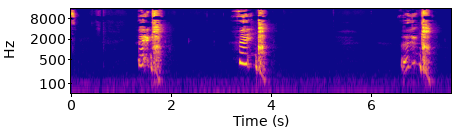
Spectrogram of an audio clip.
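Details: Three loud, forceful sneezes from a woman, each a sharp intake then an explosive burst, in a quiet room; ordinary sneezing.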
